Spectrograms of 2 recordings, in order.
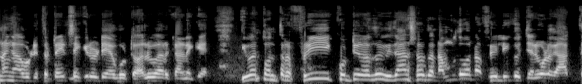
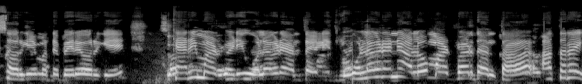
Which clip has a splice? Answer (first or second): second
